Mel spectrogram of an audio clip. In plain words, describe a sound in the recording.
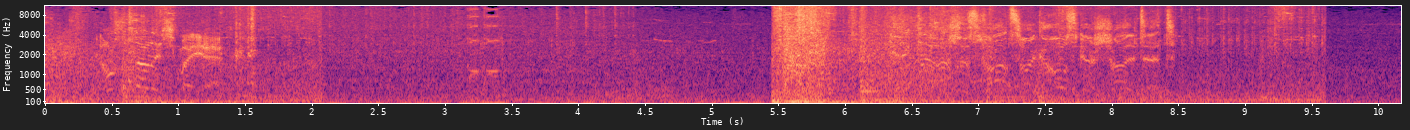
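Shells explode with heavy blasts.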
